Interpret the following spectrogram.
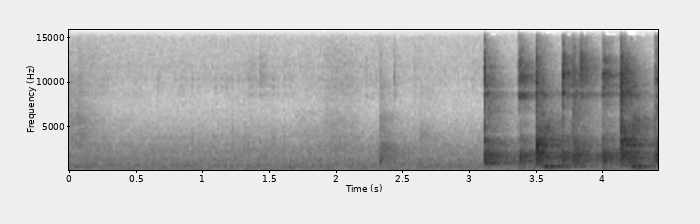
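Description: Table tennis balls being fed and played in a multi-ball drill: after about three seconds of steady room hum with a couple of faint ball taps, a quick run of sharp clicks starts, several a second, as balls bounce on the table and are struck with bats.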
